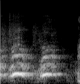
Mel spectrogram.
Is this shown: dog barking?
yes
